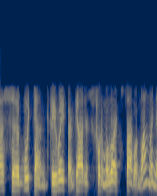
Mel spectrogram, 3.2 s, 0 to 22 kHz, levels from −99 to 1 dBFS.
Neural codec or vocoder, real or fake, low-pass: codec, 16 kHz, 1 kbps, FreqCodec, larger model; fake; 3.6 kHz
